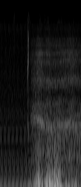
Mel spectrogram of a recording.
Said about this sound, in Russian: И просто хороший такой вдох, собирая весь воздух, который рядышком с вами, даже более того, со всего мира воздух. Вдох получения.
